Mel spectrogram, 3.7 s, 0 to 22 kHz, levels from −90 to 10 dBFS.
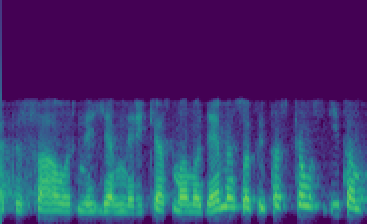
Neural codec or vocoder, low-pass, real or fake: autoencoder, 48 kHz, 128 numbers a frame, DAC-VAE, trained on Japanese speech; 3.6 kHz; fake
